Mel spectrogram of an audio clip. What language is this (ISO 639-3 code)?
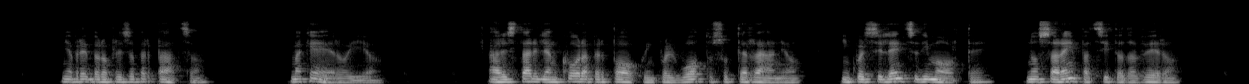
ita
